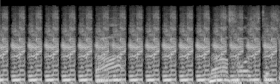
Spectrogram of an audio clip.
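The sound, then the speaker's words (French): A scooter engine is cranked over as someone tries to start it, giving a loud, steady run of rapid mechanical pulses with a buzzing tone, while voices briefly speak over it. “On va démarrer le scooter de Toff.”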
